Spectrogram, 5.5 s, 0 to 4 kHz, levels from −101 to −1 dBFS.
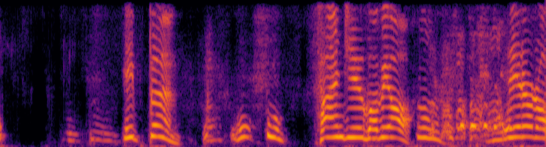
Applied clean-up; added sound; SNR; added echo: neural mask model Resemble Enhance denoiser.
